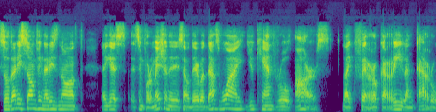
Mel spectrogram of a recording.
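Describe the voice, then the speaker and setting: Against a quiet background, a man with a Spanish accent speaks at a medium pitch. His pace is moderate and his pitch varies in an ordinary way. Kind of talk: casual chat.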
